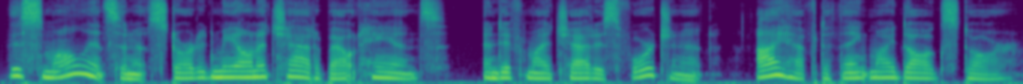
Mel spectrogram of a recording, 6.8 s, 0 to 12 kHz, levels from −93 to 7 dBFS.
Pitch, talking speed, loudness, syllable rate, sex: 190 Hz, 200 wpm, -20 LUFS, 4.9 syllables/s, female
